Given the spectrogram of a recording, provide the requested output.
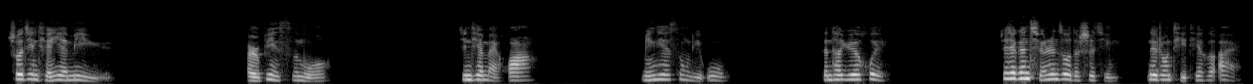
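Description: A woman's voice: medium pitch, measured pace, pauses often, a little mellow, dry recording, muffled recording. A woman advice host scolds her caller with one pointed question after another. Her voice sits mid-range and the recording is close and dry, with no room sound around her. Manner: scolding, emphatic, lecturing with rhetorical questions. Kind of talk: call-in advice talk.

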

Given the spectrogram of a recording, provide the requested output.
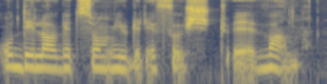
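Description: En ung kvinna som gäst i en podd, som berättar livligt i lättsamt samtal och härmar andra. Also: female voice, mid-range voice, gravelly, breathy edge. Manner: lively anecdote telling, acting out what others said. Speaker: podcast guest, footballer. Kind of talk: casual chat.

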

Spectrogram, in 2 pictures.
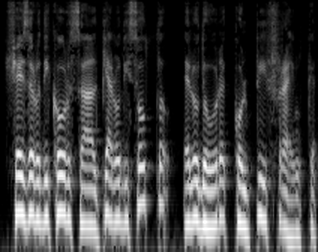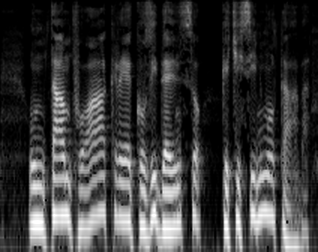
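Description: A male narrator reads a literary novel with slow, deliberate pacing. His mid-pitched voice sits close to the mic in a dry studio. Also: darkish tone, dry recording. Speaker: audiobook narrator. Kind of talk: literary audiobook reading. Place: radio studio.

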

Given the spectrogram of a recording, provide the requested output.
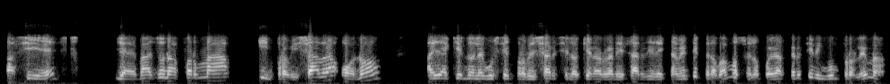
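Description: A man's voice: medium pitch, brisk, no echo. A man from Catalonia, a finance professional calling into a radio show, talking enthusiastically and at length. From Catalonia, Spain. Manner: enthusiastic, expansive, repeats praise. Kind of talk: casual radio chat. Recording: dull dry phone line.

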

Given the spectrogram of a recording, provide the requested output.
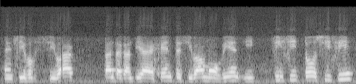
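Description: Argentine footballer, male, halting and frustrated, phone-line sound on radio. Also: on the high side, a little hiss or hum. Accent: Argentine Spanish. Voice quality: halting, many restarts and fillers. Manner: earnest, frustrated. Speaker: professional footballer. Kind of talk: radio interview.

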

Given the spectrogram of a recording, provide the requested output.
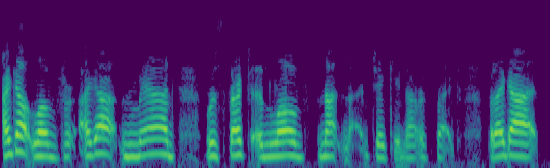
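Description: A woman's voice: a little high, little pitch movement, normal speed, dry recording. A woman talking in a casual, rambling, emotional confessional monologue with frequent swearing, recorded inside a parked car. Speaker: vlogger. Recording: tinny phone-like sound.

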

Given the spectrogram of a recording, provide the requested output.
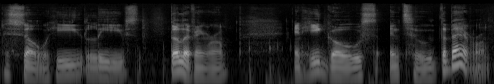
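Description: A man's voice: rumbling low, takes it slowly. A man hosting a podcast, telling a funny story casually and laughing as he goes. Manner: animated, laughing storyteller with voiced quotes. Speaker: podcast host.

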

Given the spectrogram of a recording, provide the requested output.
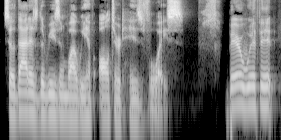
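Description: A man's voice: mid-range voice, animated, moderate pace, fairly bright tone, no room sound, studio quality. A man hosting a podcast and talking casually about his book, in an effusive, emphatic way. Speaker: podcast host and author.

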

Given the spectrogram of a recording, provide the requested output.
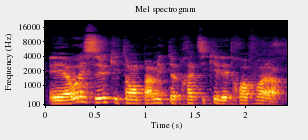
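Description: A man hosting a podcast, chatting casually and quickly, slangy and excitable as he questions his guest. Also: on the high side. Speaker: podcast host. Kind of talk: casual chat. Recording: echoey room.

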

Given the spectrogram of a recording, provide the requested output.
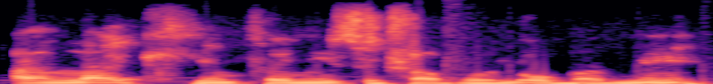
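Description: Hesitant Ugandan man, low husky voice. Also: little pitch movement, fairly quick, mellow, dull audio, soft background music. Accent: Ugandan English. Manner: hesitant, many filler sounds. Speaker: guest, media personality and public speaker. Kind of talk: casual interview.

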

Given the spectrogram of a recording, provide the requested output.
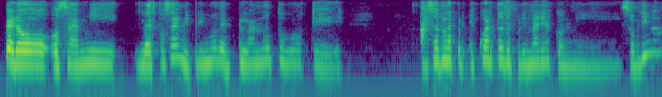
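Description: A woman's voice: fairly high pitch, a little slow. A woman with a Mexican Spanish accent, telling stories in casual slangy chat. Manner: animated storytelling with slang.

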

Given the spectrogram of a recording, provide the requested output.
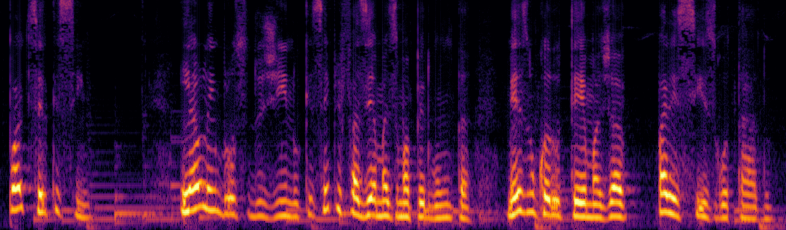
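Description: A woman reads a novel aloud in slow, measured scripted narration. Her voice is dark and mellow, and soft music plays faintly underneath. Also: on the low side. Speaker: audiobook narrator.

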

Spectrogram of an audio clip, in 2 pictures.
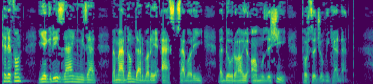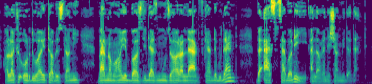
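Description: A man narrating a literary audiobook in a calm, even storytelling manner. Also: very deep voice.

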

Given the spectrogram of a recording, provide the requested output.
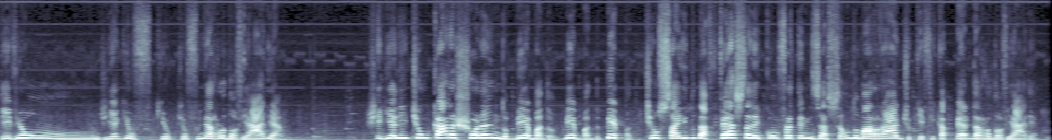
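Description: A sharp-tongued old lady, acted by a woman who talks in a high, piercing voice. She tells jokes with bossy, mocking timing on a radio comedy show. Faint music plays underneath. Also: expressive, fast talker. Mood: teasing. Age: older. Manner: teasing, bossy storytelling. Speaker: comic radio show regular.

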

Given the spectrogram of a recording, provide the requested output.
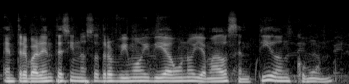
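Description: A man's voice: on the high side, level tone, fast, mellow. A man with a Chilean accent, co-hosting a casual podcast and speaking in a reflective, conversational way. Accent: Chilean Spanish. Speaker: podcast co-host. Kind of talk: casual chat. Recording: faint music behind.

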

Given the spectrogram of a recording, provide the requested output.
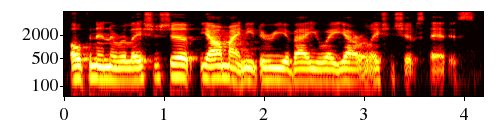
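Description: A woman's voice: deep voice, a little fast. A young woman co-hosting a podcast, giving frank, laid-back relationship advice with lots of fillers. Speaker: podcast co-host. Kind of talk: casual podcast chat. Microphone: video call.

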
